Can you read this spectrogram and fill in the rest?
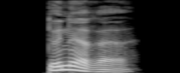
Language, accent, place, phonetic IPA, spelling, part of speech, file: German, Germany, Berlin, [ˈdʏnəʁə], dünnere, adjective, De-dünnere.ogg
- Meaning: inflection of dünn: 1. strong/mixed nominative/accusative feminine singular comparative degree 2. strong nominative/accusative plural comparative degree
